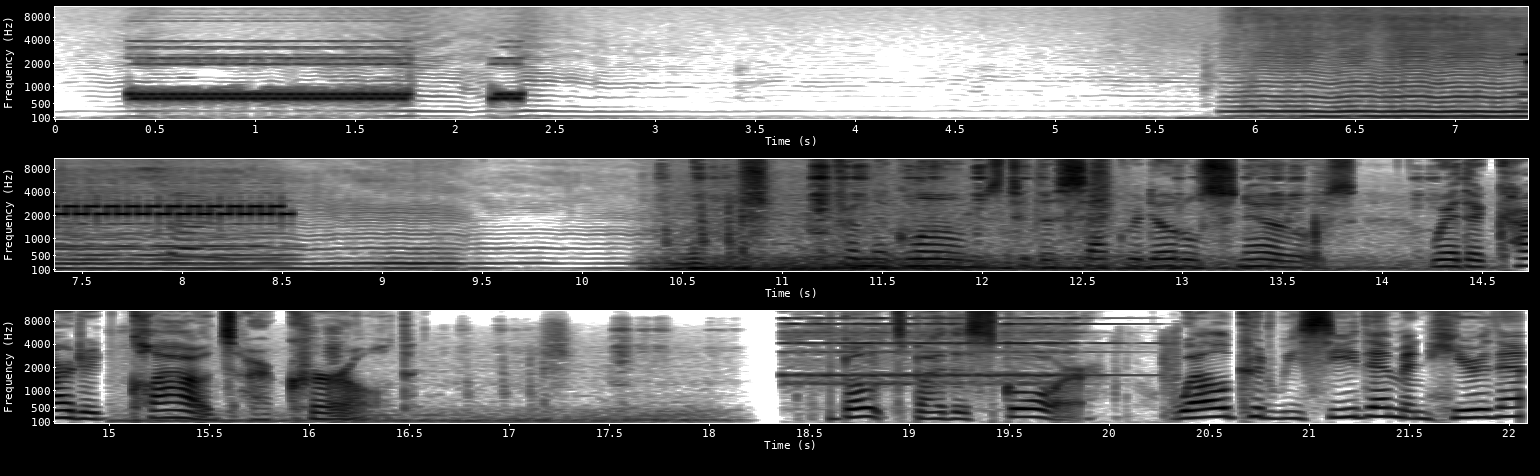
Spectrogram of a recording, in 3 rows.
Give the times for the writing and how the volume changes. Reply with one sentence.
The writing can be heard from 10.3 to 18.2 s, getting quieter.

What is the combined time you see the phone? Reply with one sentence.
You can hear the phone for 5 seconds altogether.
